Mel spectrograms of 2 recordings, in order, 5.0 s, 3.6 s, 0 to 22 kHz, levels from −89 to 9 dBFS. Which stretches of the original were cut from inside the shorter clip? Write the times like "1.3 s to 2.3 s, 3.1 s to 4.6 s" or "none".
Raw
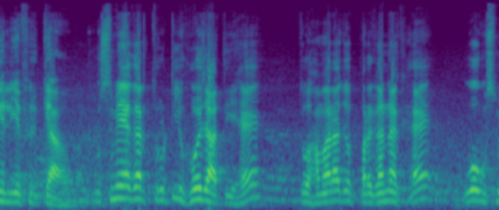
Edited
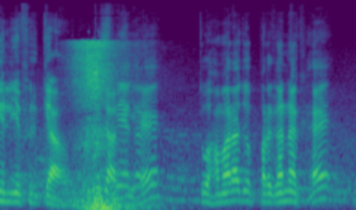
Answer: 1.0 s to 2.0 s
